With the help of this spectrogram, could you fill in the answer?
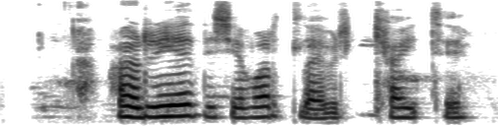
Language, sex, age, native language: Icelandic, female, 14, Icelandic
